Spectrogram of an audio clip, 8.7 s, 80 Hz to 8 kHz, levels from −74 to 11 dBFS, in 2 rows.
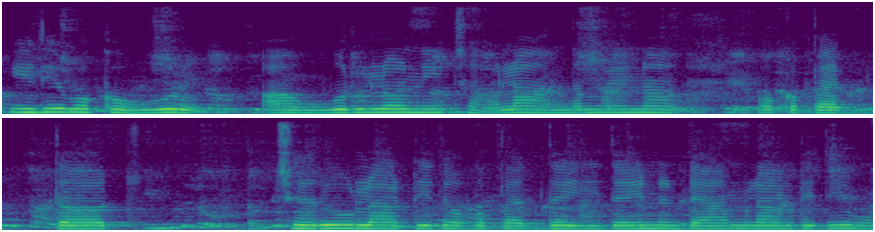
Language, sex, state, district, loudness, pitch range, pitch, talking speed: Telugu, female, Andhra Pradesh, Visakhapatnam, -16 LUFS, 210-230 Hz, 220 Hz, 115 wpm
